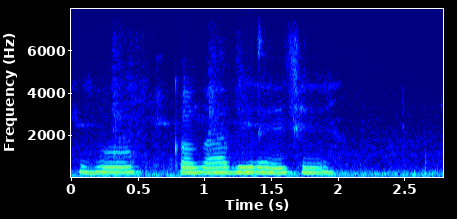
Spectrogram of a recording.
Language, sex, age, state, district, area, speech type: Maithili, male, 30-45, Bihar, Araria, rural, spontaneous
